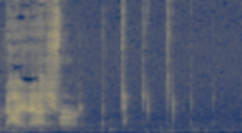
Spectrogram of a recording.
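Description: A man whispering briefly, then a few faint clicks.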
